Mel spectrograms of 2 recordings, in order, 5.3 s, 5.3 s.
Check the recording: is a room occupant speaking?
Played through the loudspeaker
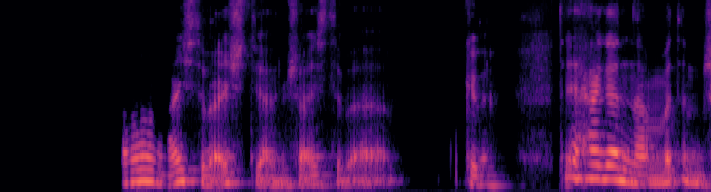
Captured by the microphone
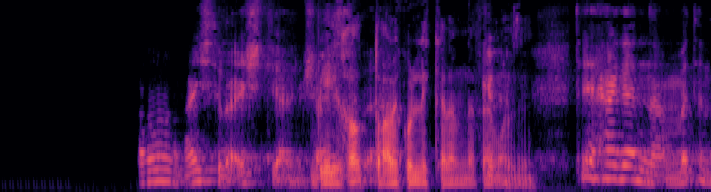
Yes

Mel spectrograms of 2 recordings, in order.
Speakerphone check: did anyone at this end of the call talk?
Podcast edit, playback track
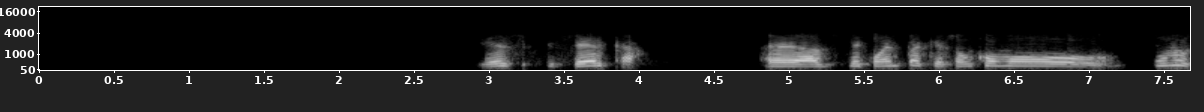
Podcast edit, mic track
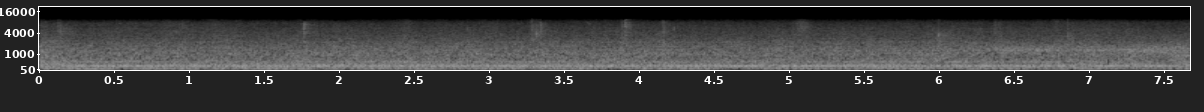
No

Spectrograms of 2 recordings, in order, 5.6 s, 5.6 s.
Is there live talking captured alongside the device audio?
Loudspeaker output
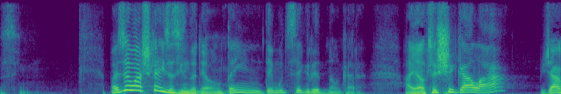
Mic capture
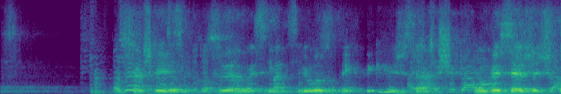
Yes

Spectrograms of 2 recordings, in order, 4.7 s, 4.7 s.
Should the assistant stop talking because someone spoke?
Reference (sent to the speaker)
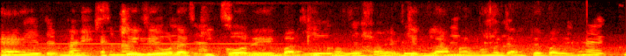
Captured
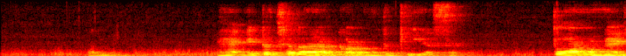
Yes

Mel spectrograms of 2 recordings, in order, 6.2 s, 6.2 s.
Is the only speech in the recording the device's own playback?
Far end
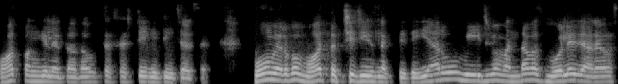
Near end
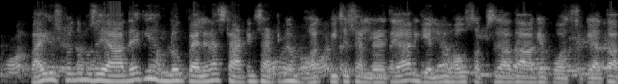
No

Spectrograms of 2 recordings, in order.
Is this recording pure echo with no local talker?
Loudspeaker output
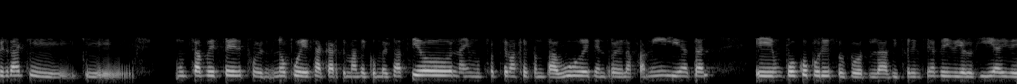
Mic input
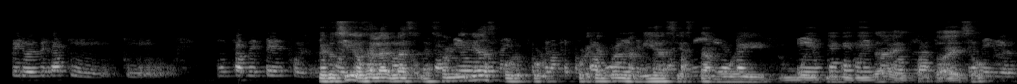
No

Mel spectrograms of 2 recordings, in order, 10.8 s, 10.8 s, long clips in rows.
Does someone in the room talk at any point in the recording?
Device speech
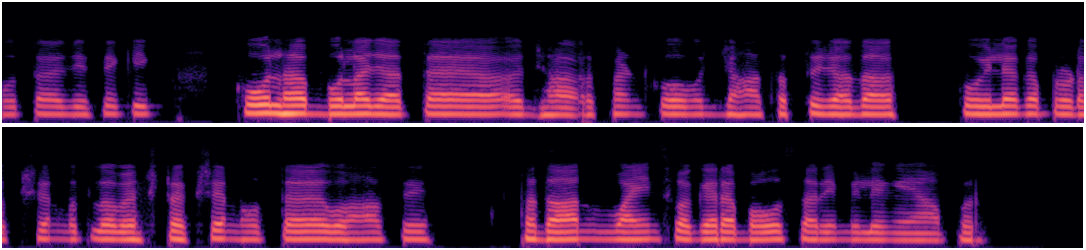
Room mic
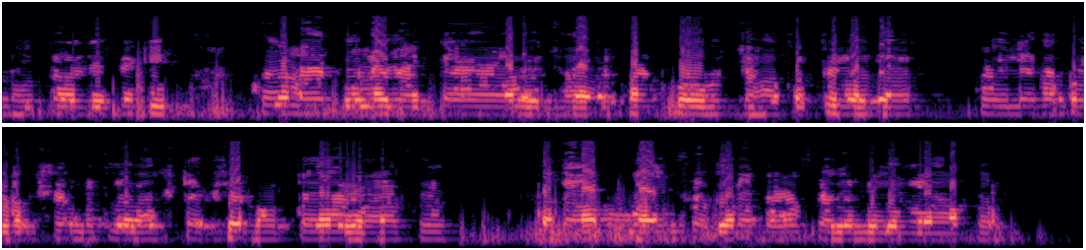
No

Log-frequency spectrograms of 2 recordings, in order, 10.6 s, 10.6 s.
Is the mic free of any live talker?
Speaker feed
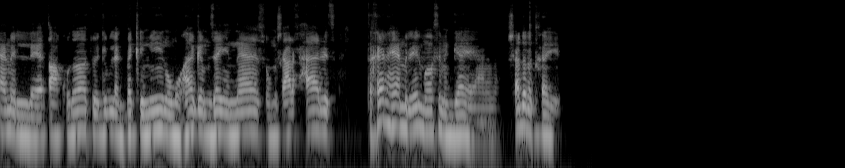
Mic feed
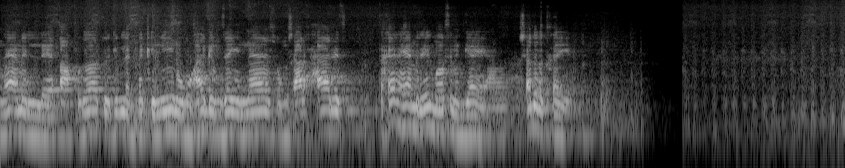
Yes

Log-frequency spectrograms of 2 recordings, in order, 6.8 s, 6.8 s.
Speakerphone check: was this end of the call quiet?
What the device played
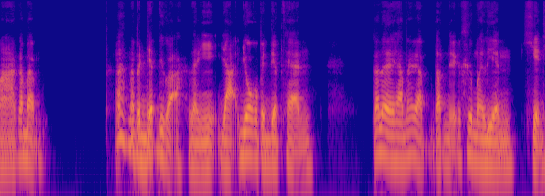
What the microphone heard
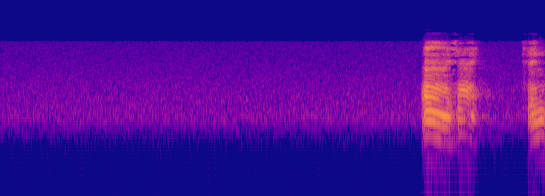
No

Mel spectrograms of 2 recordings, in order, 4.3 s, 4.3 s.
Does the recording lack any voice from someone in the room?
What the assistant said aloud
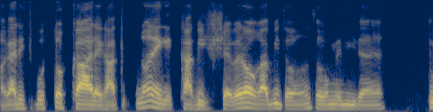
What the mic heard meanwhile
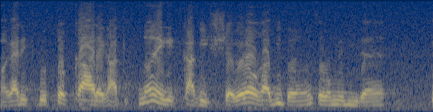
Yes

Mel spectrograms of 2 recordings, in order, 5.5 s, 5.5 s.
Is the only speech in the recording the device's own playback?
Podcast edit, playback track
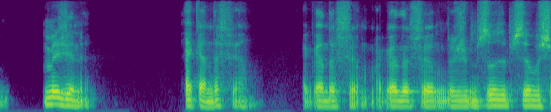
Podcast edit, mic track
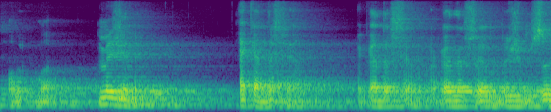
Yes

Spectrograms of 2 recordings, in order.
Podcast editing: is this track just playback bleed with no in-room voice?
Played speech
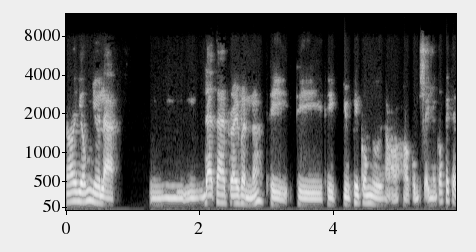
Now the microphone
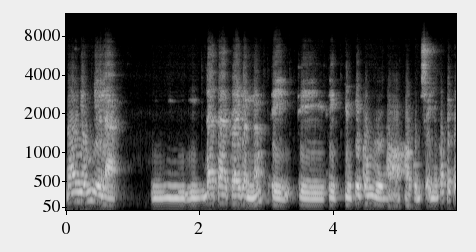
Yes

